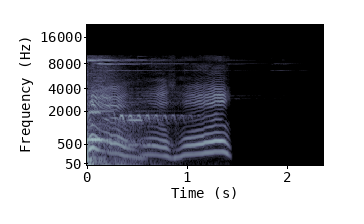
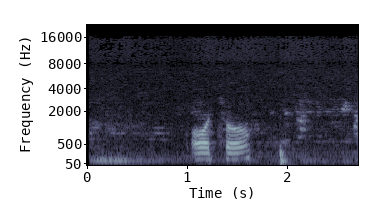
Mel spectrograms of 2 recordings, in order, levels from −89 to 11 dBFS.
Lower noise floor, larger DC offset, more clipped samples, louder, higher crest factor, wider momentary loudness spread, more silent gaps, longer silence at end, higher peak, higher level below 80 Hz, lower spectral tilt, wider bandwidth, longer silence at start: first, -73 dBFS vs -50 dBFS; neither; neither; about the same, -30 LUFS vs -29 LUFS; about the same, 20 dB vs 20 dB; second, 11 LU vs 21 LU; neither; first, 0.9 s vs 0 s; about the same, -10 dBFS vs -10 dBFS; about the same, -54 dBFS vs -58 dBFS; second, -2.5 dB/octave vs -6 dB/octave; second, 10.5 kHz vs 17 kHz; about the same, 0 s vs 0.05 s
